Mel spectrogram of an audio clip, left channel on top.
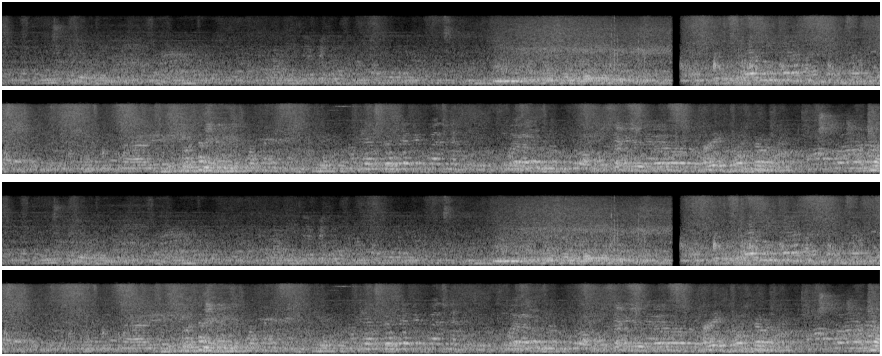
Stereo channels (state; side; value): normal; both; correlation 0.67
